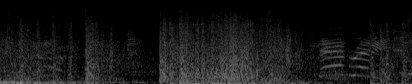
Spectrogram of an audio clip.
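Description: Sustained bursts of light machine gun fire rattle through a Company of Heroes 2 battle, dense and continuous over the game's clamor, with a commentator's voice faintly underneath.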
